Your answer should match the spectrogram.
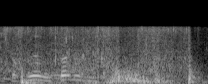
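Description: Water and wind noise on the microphone from a small boat moving along a river, with a single sharp knock just before the end.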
